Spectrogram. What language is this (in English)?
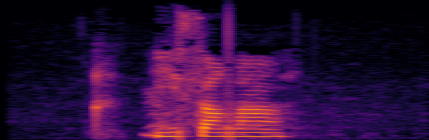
Chinese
